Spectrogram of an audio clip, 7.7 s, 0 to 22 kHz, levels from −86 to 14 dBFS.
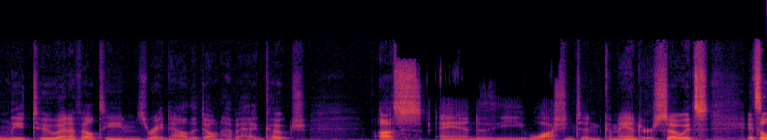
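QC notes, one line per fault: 3.97–5.62 s, Bluetooth SBC bit pool drop: the speech suddenly loses its brightness and a gritty, granular noise rides along with it. The link appears to have been congested, so the encoder cut its bit budget sharply. The depth of the dulling fits a bit pool falling from around 28 to around 10, near 84 kbps. The top sub-bands get almost no bits and the rest are coarsely quantised. Clarity returns at 5.62 s as the rate recovers.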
